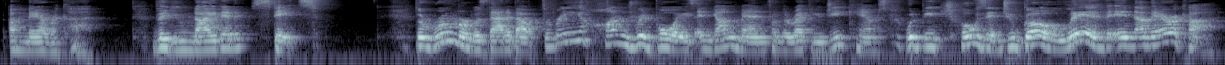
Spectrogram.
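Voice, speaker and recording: A man's voice: fairly high pitch, animated, slow. A man narrating a story in a scripted read-aloud style. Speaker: reader reading a novel aloud. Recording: echoey room.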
